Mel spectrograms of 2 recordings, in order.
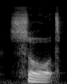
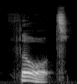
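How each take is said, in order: First: The word begins with an s sound. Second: The word begins with a th sound. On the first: The speaker calls it wrong. "not sought" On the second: The speaker calls it right. "Th, thought"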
